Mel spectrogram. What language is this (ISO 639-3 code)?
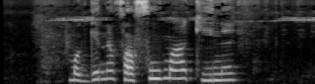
mua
